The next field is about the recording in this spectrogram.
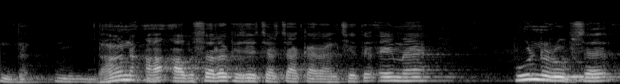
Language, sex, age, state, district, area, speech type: Maithili, male, 60+, Bihar, Saharsa, urban, spontaneous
